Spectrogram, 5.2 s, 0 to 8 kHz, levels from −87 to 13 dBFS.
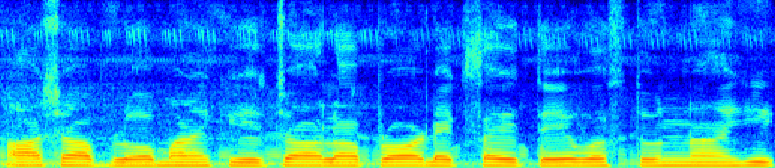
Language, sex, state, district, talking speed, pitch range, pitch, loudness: Telugu, male, Andhra Pradesh, Sri Satya Sai, 90 wpm, 145-155 Hz, 150 Hz, -13 LUFS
